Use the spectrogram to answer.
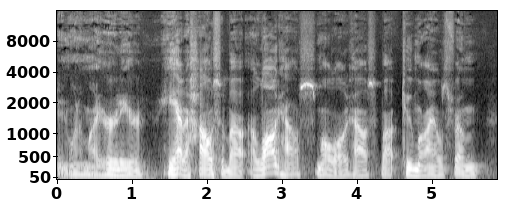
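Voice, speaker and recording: A man speaks at a moderate pace with ordinary pitch variation, and there is noticeable background noise. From Alaska, Palmer. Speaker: hunting guide and wildlife technician. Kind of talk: oral history interview. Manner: halting, with false starts.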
